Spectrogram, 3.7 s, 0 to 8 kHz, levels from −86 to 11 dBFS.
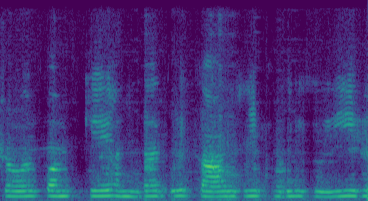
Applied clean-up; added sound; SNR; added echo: neural separator model SepFormer DNS4.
